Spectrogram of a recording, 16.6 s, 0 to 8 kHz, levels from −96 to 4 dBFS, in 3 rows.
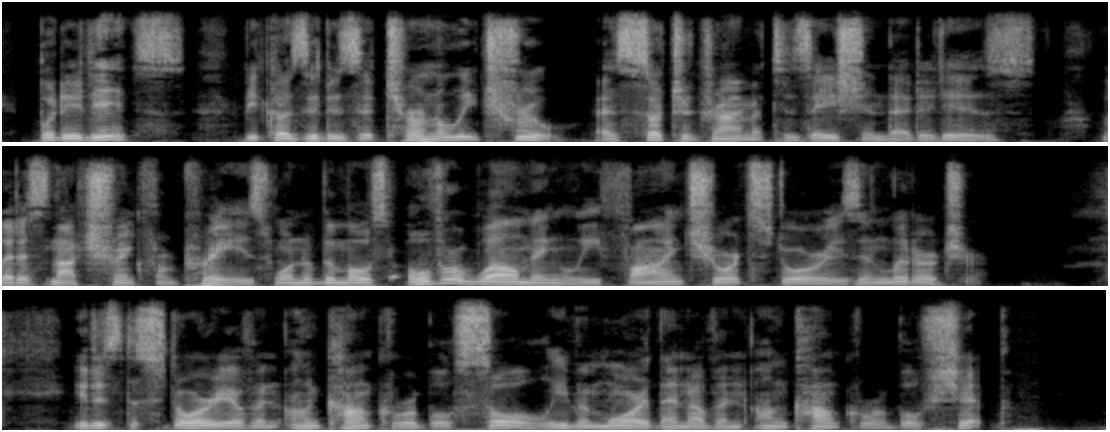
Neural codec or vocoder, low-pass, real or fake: codec, 16 kHz, 4 kbps, FreqCodec, larger model; 7.2 kHz; fake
